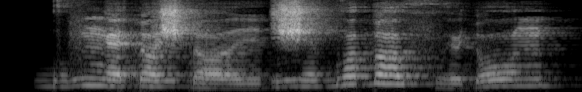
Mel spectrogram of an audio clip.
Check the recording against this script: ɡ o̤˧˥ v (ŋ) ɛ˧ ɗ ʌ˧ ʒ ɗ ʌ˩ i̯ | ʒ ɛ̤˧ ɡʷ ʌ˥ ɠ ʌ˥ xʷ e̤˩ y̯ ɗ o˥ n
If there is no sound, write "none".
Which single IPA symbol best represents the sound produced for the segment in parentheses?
ŋ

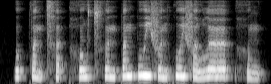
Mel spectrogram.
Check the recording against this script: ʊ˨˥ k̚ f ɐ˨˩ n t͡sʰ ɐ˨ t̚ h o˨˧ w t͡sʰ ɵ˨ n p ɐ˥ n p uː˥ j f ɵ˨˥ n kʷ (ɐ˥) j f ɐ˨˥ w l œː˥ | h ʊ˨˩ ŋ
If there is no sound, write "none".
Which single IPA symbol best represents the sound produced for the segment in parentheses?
ɐ˥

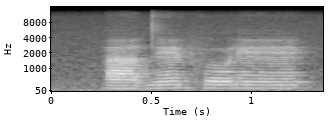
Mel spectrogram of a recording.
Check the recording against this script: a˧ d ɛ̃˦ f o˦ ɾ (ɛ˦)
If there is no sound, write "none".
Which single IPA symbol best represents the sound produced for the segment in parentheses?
ɛ̃˦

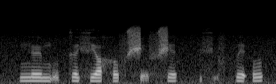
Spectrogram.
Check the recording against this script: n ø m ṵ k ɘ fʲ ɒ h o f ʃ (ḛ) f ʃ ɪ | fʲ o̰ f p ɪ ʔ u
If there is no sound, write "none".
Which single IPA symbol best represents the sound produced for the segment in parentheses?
ḛ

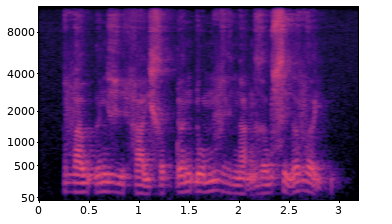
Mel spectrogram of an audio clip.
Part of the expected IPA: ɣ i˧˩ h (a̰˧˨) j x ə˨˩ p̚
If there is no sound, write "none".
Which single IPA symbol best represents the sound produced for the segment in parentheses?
a˧˩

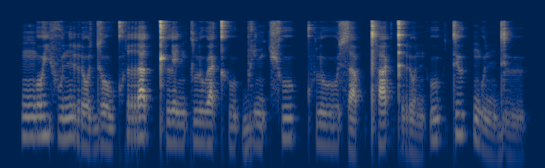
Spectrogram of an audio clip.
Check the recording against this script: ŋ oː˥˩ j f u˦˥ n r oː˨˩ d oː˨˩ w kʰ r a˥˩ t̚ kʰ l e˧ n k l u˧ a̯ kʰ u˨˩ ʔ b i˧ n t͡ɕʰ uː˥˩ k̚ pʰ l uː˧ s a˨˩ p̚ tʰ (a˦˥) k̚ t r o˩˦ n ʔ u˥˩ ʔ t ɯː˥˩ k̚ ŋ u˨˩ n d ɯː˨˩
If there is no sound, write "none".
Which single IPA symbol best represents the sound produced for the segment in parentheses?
a˦˥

